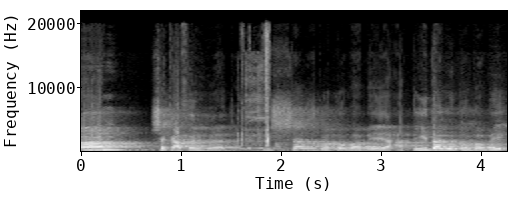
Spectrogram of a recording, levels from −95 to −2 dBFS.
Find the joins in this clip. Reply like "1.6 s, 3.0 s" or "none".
1.8 s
